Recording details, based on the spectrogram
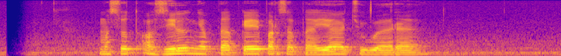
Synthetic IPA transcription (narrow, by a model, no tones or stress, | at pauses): məsʊt̪ɔzɪlɲəb̥a̤p̚kepərsəb̥a̤jad̥ʒ̥uwaɾa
